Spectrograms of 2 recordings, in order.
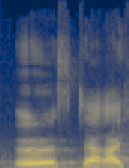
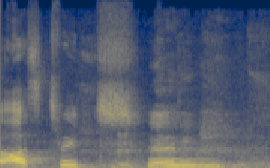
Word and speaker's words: Österreich: Österreich, you can pronounce that in the meanwhile? Or is it still the ostrich? No, it's Österreich, right?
